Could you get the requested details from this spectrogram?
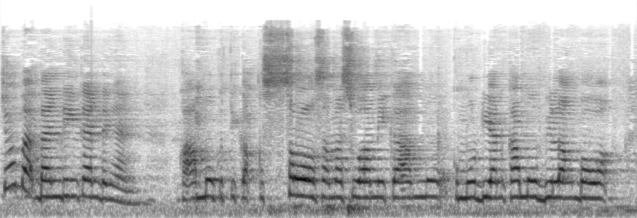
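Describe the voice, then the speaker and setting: Female preacher, high and animated, echoey room. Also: moderate pace. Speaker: Islamic preacher. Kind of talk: sermon to a women's audience.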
